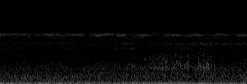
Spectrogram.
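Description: Faint insect trilling, a steady high-pitched trill that fades out near the end.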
